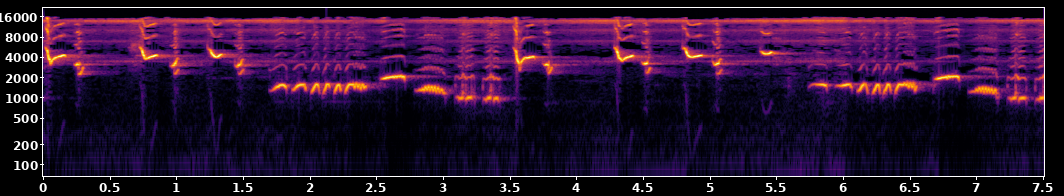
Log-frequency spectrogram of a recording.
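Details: White-rumped shama song, played to make other shamas respond and sing: sharp high chips alternating with quick rolling whistled trills and slurred notes, repeated in bursts against a quiet background.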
